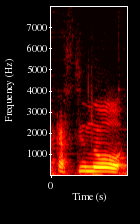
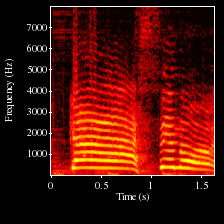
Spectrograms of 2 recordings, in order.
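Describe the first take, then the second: First: The opening K sound is plain and soft. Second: The opening K sound is hit hard and strong. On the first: The speaker calls it wrong. "você botou meio errado. Não é Cassino" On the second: The speaker calls it right. "é Cassino! E dá o K na frente"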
